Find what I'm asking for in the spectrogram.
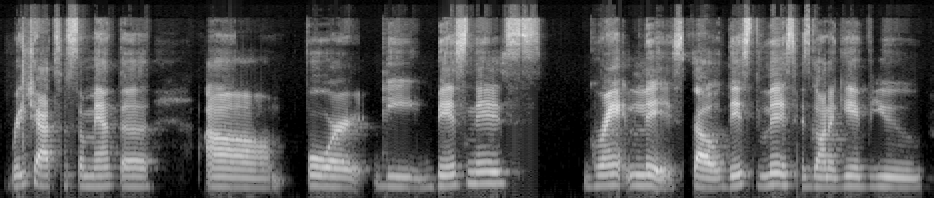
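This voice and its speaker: A woman hosting a casual livestream promotion, chatty and urging listeners on, repeating words for emphasis. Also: sits low. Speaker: livestream host, event organizer. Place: remote live video stream.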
